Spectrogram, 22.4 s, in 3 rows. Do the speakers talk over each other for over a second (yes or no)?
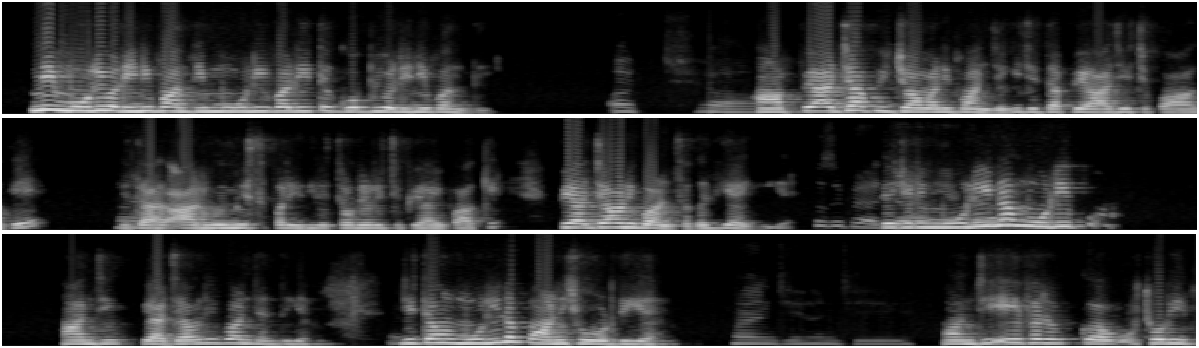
yes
